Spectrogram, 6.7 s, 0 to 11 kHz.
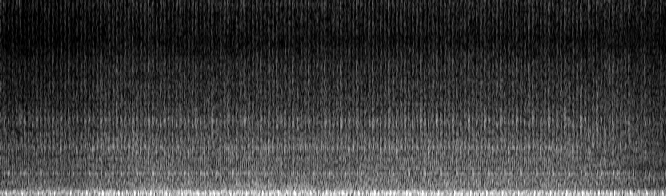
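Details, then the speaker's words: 2005 GMC box truck started up: steady, even idle rumble with no knocks, misses or squeals; starts right up, engine healthy. "I'm going to start the truck up now. It starts right up. No problem."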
